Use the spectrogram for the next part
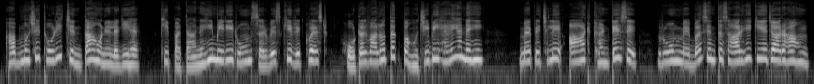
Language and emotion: Hindi, fearful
